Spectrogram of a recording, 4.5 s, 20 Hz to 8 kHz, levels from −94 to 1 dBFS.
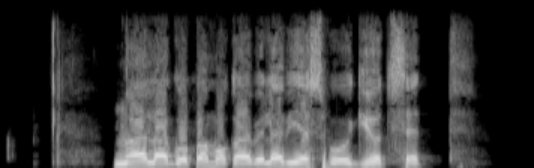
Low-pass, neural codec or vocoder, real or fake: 7.2 kHz; none; real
